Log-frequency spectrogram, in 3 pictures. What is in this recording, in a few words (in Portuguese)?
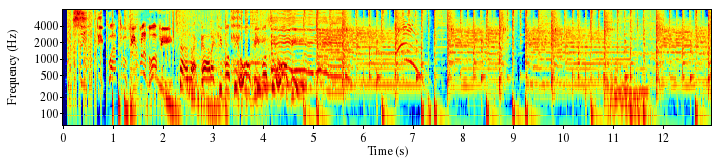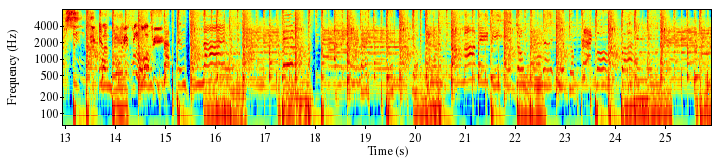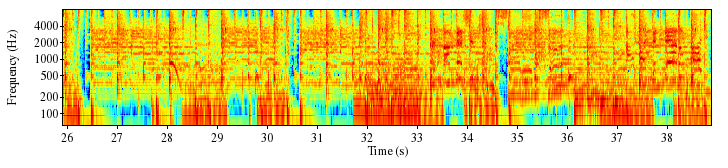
vinhetas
